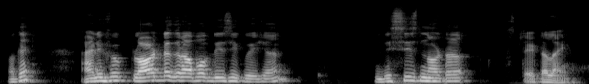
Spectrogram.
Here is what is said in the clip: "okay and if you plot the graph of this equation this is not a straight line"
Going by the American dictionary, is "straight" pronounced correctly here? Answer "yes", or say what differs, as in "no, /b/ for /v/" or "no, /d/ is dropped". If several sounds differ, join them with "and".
no, /ɹ/ is dropped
